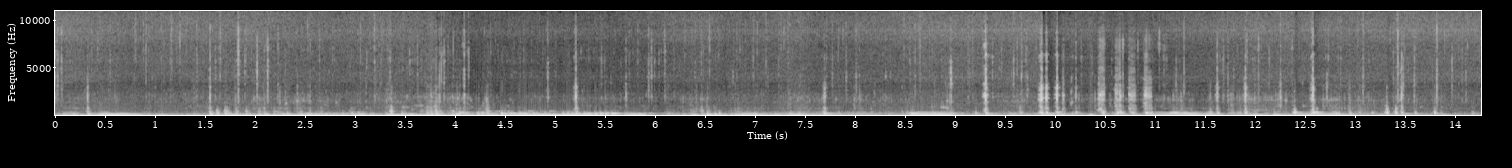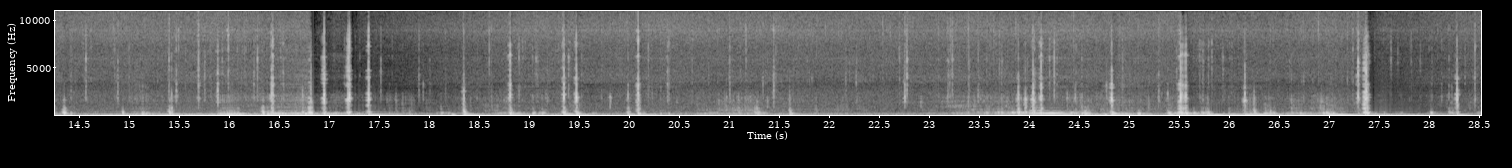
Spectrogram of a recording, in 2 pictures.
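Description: Underwater sound picked up through a diving camera's housing: a low churning rumble of water moving around the swimming diver, with many scattered sharp clicks. It dips briefly quieter late on.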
